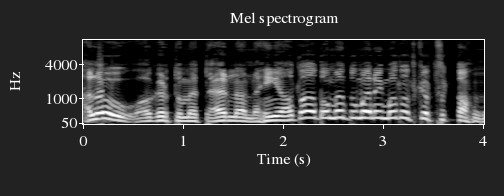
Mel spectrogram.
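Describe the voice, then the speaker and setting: A man puts on a cartoonish character voice at a high pitch. His pitch swings very widely at a moderate pace. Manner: smooth, coaxing.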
